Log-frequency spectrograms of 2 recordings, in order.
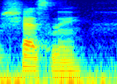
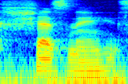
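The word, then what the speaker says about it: Szczęsny: Chesney. Wojciech Szczesny.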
